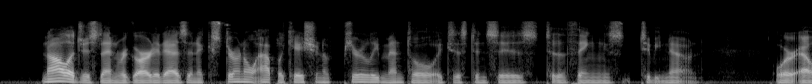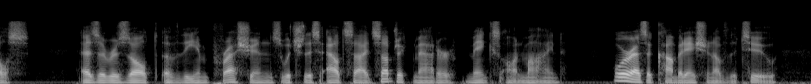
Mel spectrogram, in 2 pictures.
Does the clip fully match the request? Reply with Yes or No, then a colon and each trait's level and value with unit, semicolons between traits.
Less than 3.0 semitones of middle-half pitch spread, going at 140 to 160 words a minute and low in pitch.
Yes: narrow, 2.4 semitones; average, 150 wpm; very low, 85 Hz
